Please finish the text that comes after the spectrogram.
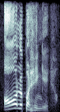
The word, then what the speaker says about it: all: कहने का मतलब है कि ए के बाद अगर एल रहता है या डबल एल रहता है तो उसका उच्चारण यानी ए का उच्चारण औ होगा। जैसे यहां पे देखिए आप ए डबल एल, तो देखिए ए के बाद क्या है? डबल एल है, तो इस ए का क्या उच्चारण हुआ है? औ। और डबल एल का ल, तो क्या पढ़ेंगे इसको? ऑल पढ़ेंगे।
